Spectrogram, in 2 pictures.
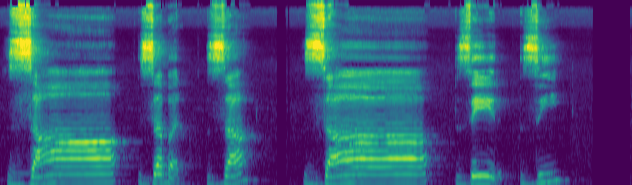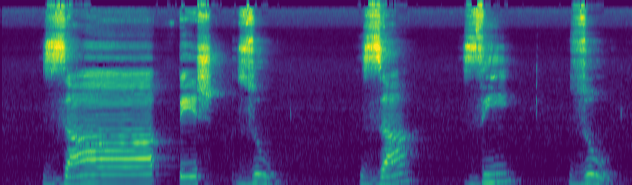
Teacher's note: یہ حرف صفیریہ ہے، اسے سیٹی سختی کے ساتھ ادا کیا جائے گا۔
